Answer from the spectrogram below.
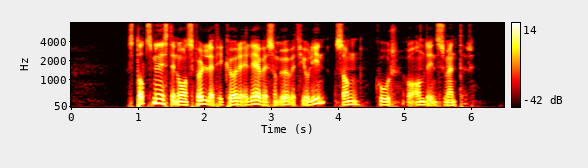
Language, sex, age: Norwegian, male, 33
